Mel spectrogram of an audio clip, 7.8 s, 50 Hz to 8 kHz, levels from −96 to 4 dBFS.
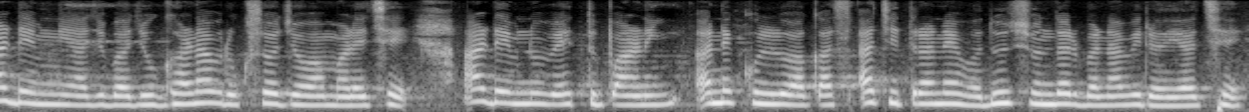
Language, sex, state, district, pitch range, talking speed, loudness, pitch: Gujarati, female, Gujarat, Valsad, 245-280 Hz, 175 wpm, -12 LUFS, 265 Hz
